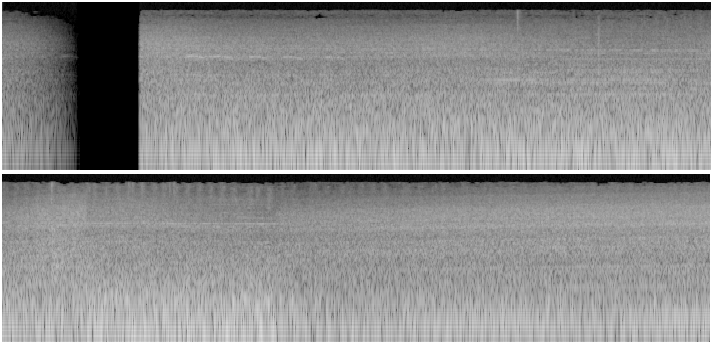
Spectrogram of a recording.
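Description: A van engine hums steadily as it drives.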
